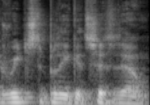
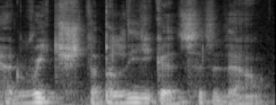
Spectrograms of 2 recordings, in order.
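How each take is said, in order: First: The line is read very quickly. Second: The line is read slowly and measured. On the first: "That's way too fast" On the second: "you've got to measure it"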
